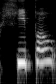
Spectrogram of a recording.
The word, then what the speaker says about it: hippo: three the pronunciation of hippo in this case the H is actually pronounced not like in Spanish you know I will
